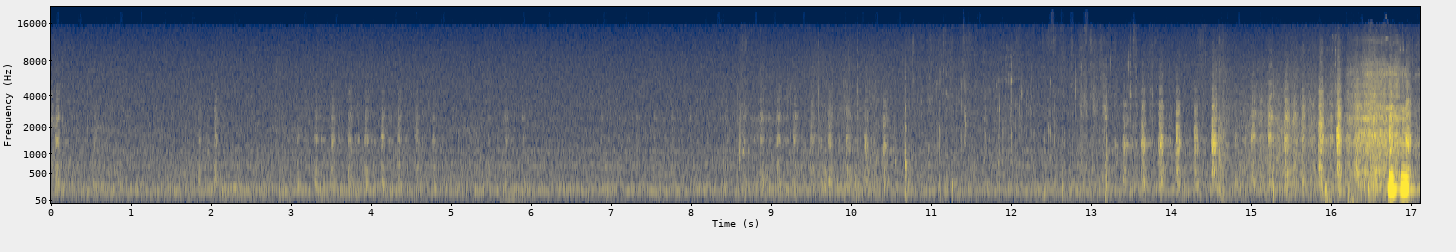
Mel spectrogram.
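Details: Buttermilk, a female dog rescued from a shelter hours before she was to be killed, pants steadily and softly over a low constant hum, with rustling and handling noises growing louder toward the end.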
